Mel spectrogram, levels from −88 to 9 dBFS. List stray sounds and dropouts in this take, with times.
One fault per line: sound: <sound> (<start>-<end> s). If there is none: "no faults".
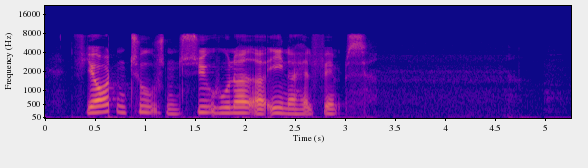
no faults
